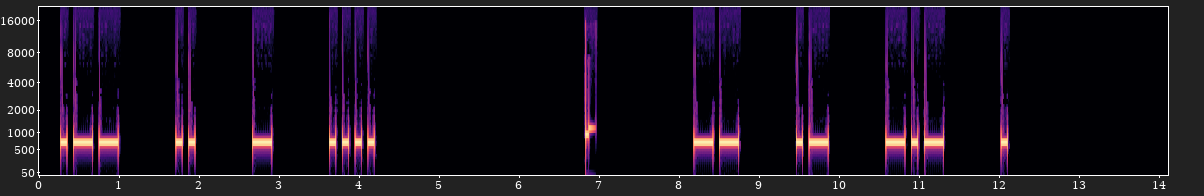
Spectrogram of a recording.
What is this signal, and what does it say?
Morse code, heard as a keyed tone, about 15 wpm, spaced as for 8 wpm, 700 Hz. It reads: WITH MAKE
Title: 3x Character Spacing - Top 100 Words - 15wpm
